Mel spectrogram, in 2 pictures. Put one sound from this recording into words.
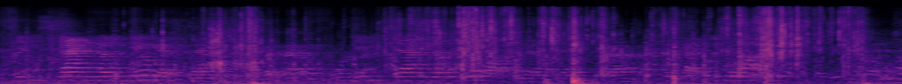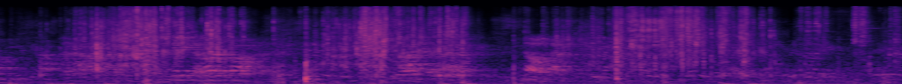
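Hands tear open a cardboard box.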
